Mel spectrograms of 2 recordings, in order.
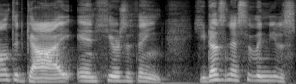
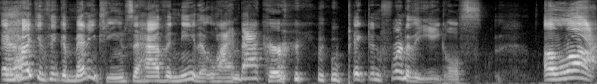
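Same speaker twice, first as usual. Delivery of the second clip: words breaking up into chuckles while talking; 3 semitones higher than usual. Pointing out that many teams needing a linebacker picked first, laughing while talking. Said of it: "sorry I'm laughing here".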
